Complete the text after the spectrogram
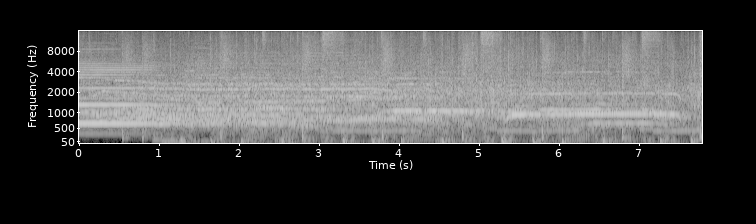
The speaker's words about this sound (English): Keep that applause going for your final comedian from New York.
